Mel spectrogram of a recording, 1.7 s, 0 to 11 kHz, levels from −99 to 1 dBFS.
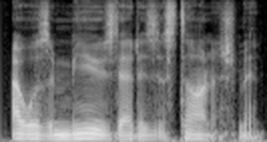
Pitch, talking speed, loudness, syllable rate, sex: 95 Hz, 215 wpm, -18 LUFS, 7.2 syllables/s, male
